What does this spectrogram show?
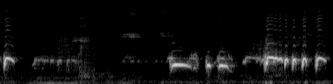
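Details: Local and crossbred zebra doves duetting. A brief coo and a soft row of notes lead into a stuttering coo phrase, then a loud, fast rolling burst.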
